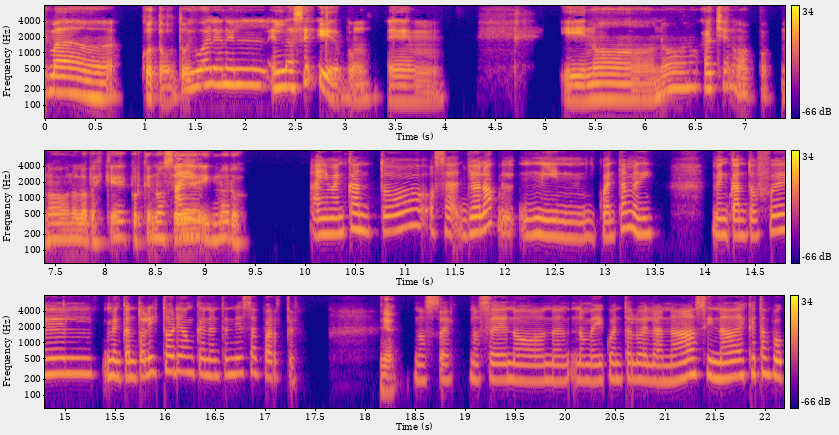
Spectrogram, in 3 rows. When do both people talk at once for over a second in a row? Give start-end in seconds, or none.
none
